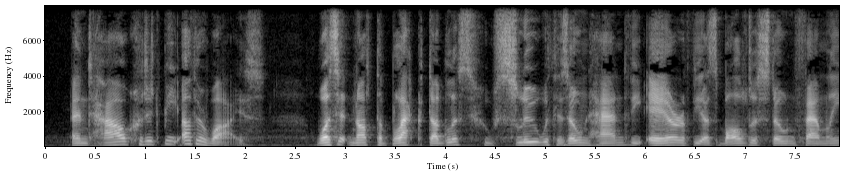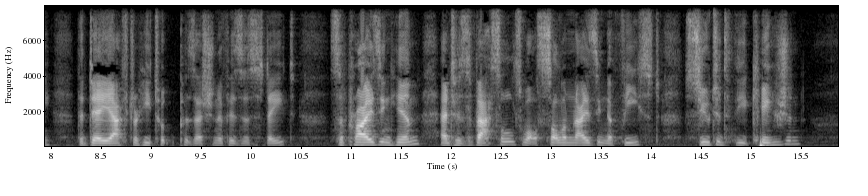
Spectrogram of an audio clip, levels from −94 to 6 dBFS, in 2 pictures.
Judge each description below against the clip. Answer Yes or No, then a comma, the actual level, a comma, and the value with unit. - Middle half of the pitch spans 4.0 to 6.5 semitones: No, average, 3.3 semitones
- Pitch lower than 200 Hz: Yes, low, 135 Hz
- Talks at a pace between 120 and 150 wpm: No, average, 175 wpm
